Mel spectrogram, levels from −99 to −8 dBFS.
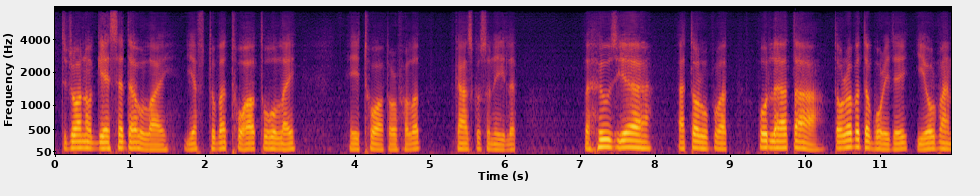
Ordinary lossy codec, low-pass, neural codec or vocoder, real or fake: AAC, 48 kbps; 7.2 kHz; codec, 16 kHz, 0.2 kbps, FocalCodec; fake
